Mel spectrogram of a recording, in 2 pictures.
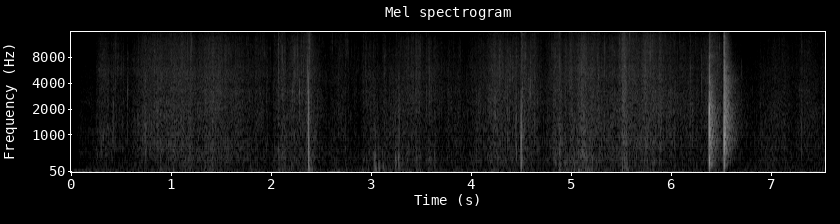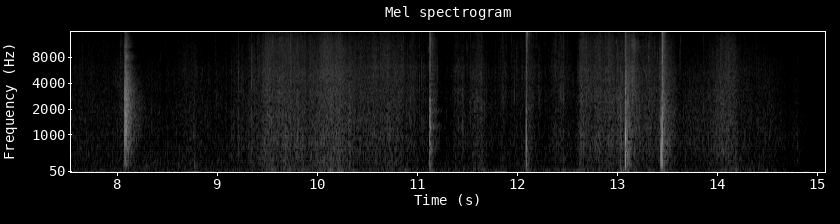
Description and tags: PoppingBubbleWrap home Jan2012
In this sound I am playing with a small piece of bubble wrap and popping the bubbles. Recorded with a zoomH2
pop, plastic, bubble-wrap, dare-9, rustle, field-recording, shipping, popping, packaging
